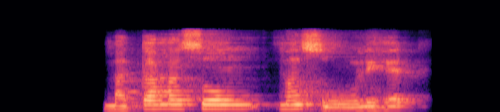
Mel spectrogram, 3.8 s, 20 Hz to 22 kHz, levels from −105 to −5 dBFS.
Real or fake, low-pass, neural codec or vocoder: fake; 7.2 kHz; codec, 32 kHz, 1.9 kbps, SNAC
